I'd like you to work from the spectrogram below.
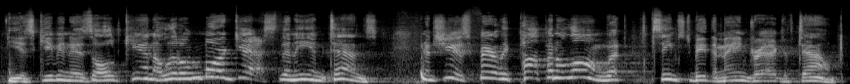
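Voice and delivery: ordinary delivery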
